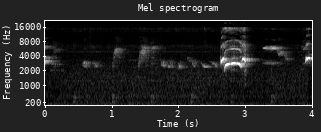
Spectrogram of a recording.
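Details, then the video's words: Oriental magpie-robin song meant to make a cage bird start singing: soft scattered whistles at first, then a loud burst of warbled notes near the end followed by another sharp note. "pancingan burung kacer ngeplong biar cepat mau bunyi dan gacor"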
